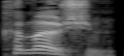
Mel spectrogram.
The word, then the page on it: commotion: anglais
